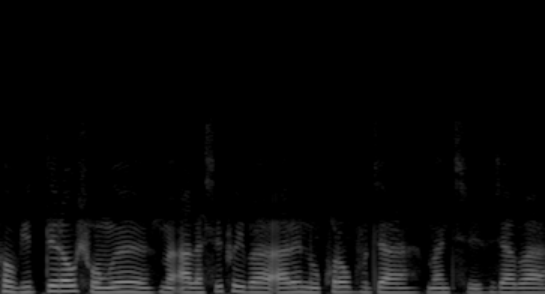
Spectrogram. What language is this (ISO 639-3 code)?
brx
